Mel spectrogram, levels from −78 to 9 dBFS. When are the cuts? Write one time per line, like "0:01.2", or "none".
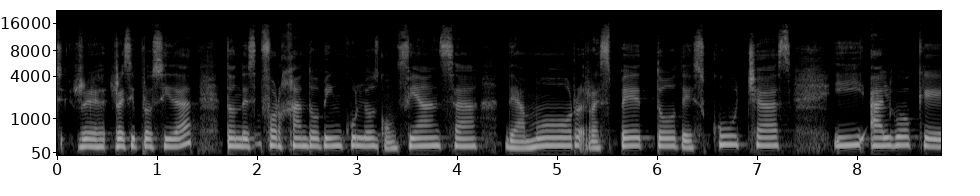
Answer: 0:02.0
0:03.2
0:05.3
